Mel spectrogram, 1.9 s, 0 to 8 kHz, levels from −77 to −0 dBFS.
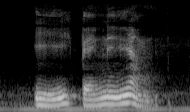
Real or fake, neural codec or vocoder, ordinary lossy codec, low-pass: real; none; AAC, 32 kbps; 7.2 kHz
